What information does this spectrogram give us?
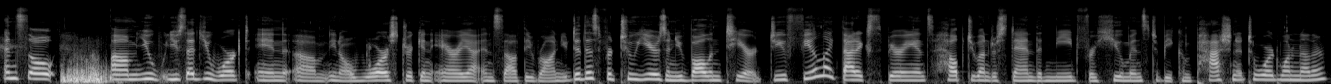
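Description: A woman's voice: mid-range voice, moderate pace, hardly any pauses, a little mellow, no room sound, studio quality. A woman hosting a radio health show, reading a scripted intro and asking interview questions.

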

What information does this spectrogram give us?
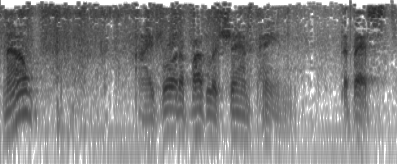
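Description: A man's voice: fairly low pitch, very animated, a little slow, a bit bright, a little hiss or hum. A man playing a smug, menacing gangster in a 1940s radio crime drama, with taunting, slangy tough talk, on a muffled old recording.

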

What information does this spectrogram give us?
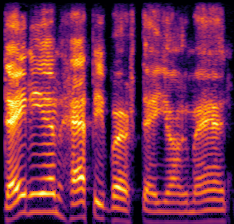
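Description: A man's voice: lowish voice, sing-song, a little slow, a bit bright, dry recording, muffled recording. A congested, stuffed-up man chatting casually on a podcast as co-host, rambling and self-mocking with many restarts.

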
